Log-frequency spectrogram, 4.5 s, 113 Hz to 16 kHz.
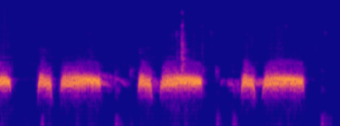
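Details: Spotted dove giving thúc gù style cooing: a long low steady coo, then a short two-part note followed by a drawn-out coo, phrases about every 1.5 seconds, clean with no other sounds.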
